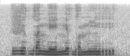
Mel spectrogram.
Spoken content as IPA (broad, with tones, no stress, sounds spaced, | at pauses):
v e˦ ɡʷ a˦ n eː˨ n e˦ ɡʷ a˨ m ĩ˦ r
